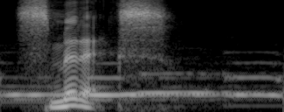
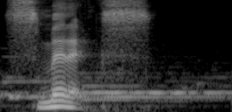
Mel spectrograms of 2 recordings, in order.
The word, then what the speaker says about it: Smithwick's: uh Buford Highway ah smithwick's is pronounced smittix smittix well an honor of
